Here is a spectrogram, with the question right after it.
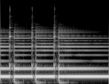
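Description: A single guitar note, fretted at the 11th fret of the 3rd string, is picked three times in quick succession and rings on clearly and close, with no voice.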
